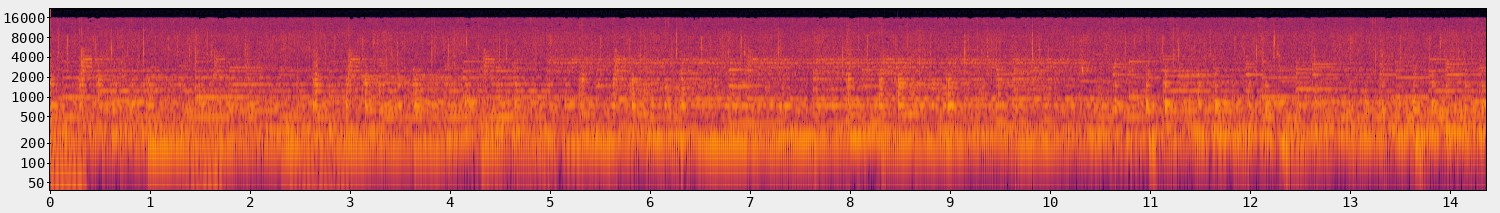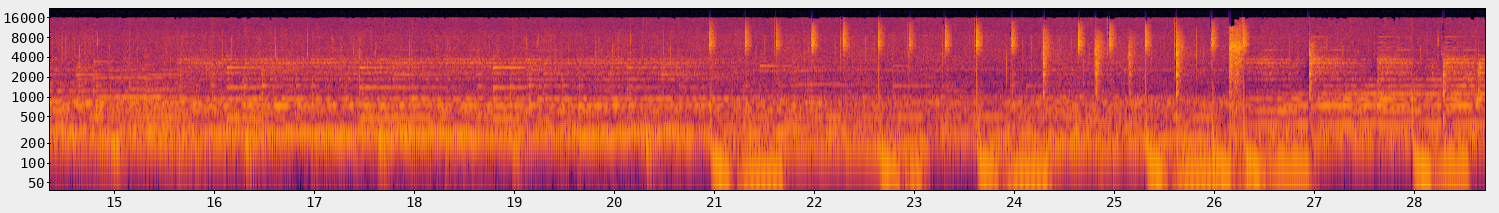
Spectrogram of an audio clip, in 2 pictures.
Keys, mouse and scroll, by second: 6.0 click, 6.6 space, 13.6 space, 14.9 click, 16.0 ctrl+s, 19.4-20.2 scroll down 1, 20.2-25.3 drag, 28.3-28.7 typing.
